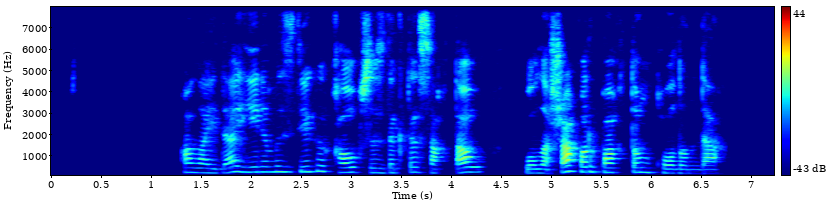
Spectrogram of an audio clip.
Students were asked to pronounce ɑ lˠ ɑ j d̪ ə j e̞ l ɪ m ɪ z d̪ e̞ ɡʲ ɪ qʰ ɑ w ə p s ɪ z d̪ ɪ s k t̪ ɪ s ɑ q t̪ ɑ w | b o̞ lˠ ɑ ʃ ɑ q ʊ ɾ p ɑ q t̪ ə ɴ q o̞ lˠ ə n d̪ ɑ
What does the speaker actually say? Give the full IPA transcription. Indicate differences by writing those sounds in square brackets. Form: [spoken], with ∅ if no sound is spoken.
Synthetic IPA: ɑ lˠ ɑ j d̪ [ɑ] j e̞ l ɪ m ɪ z d̪ e̞ ɡʲ ɪ qʰ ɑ w ə p s ɪ z d̪ ɪ [∅] k t̪ ɪ s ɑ q t̪ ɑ w | b o̞ lˠ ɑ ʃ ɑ q ʊ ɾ p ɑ q t̪ ə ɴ [qʰ] o̞ lˠ ə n d̪ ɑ

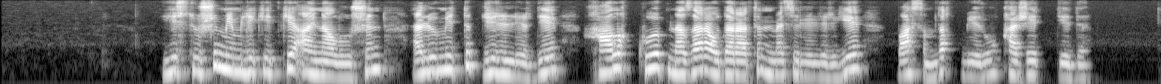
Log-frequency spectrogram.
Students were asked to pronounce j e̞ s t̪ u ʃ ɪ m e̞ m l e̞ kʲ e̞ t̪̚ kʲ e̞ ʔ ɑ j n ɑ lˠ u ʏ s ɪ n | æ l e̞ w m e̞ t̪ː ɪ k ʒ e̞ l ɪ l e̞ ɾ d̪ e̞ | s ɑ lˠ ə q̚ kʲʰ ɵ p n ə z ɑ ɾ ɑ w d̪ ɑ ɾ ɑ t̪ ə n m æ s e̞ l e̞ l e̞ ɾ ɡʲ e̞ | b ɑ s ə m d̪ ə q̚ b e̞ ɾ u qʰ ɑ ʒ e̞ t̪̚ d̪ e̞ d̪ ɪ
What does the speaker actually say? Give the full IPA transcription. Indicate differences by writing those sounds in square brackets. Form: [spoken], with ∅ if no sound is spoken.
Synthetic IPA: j e̞ s t̪ u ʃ ɪ m e̞ m l e̞ kʲ e̞ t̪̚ kʲ e̞ ʔ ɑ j n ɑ lˠ u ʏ [ʃ] ɪ n | æ l e̞ w m e̞ t̪ː ɪ k ʒ e̞ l ɪ l e̞ ɾ d̪ e̞ | [χ] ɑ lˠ ə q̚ kʲʰ ɵ p n [ɑ] z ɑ ɾ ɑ w d̪ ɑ ɾ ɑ t̪ ə n m æ s e̞ l e̞ l e̞ ɾ ɡʲ e̞ | b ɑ s ə m d̪ ə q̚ b e̞ ɾ u qʰ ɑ ʒ e̞ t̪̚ d̪ e̞ d̪ ɪ

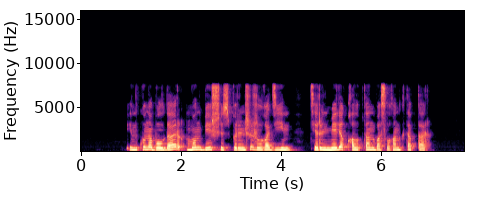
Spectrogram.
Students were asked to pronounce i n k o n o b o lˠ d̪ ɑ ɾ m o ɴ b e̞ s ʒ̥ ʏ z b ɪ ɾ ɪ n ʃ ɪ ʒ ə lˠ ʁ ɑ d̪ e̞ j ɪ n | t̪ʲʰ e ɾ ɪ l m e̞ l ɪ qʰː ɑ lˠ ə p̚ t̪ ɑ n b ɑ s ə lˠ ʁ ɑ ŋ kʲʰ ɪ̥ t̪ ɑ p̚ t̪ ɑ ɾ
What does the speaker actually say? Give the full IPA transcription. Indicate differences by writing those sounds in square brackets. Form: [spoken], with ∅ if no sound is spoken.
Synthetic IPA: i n k [u] n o b o lˠ d̪ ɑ ɾ m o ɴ b e̞ s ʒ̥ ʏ z b ɪ ɾ ɪ n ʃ ɪ ʒ ə lˠ ʁ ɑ d̪ e̞ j ɪ n | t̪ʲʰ e ɾ ɪ l m e̞ l ɪ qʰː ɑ lˠ ə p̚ t̪ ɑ n b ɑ s ə lˠ ʁ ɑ ŋ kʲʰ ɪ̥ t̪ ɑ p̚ t̪ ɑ ɾ

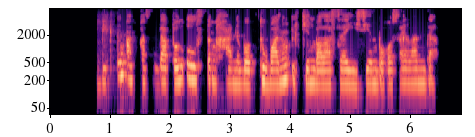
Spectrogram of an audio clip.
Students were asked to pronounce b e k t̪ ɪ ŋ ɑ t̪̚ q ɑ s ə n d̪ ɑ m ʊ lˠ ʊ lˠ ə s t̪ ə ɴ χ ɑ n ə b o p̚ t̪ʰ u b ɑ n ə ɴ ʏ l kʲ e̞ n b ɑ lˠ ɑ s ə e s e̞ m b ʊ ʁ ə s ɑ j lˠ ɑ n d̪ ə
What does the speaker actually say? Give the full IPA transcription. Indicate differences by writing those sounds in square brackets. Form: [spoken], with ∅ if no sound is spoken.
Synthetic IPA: b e k t̪ ɪ ŋ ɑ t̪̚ q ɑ s ə n d̪ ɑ [b] ʊ lˠ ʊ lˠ ə s t̪ ə ɴ χ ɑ n ə b o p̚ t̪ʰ u b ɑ n ə ɴ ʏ l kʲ e̞ n b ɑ lˠ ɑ s ə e s e̞ [n] b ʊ ʁ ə s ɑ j lˠ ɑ n d̪ ə

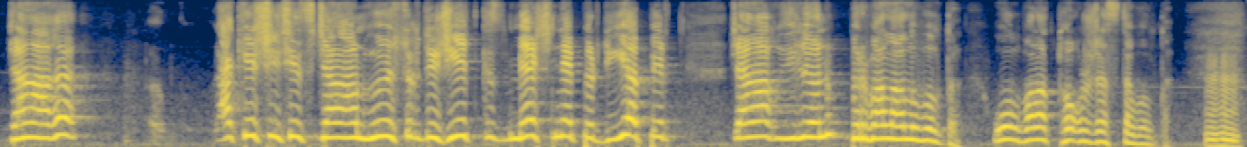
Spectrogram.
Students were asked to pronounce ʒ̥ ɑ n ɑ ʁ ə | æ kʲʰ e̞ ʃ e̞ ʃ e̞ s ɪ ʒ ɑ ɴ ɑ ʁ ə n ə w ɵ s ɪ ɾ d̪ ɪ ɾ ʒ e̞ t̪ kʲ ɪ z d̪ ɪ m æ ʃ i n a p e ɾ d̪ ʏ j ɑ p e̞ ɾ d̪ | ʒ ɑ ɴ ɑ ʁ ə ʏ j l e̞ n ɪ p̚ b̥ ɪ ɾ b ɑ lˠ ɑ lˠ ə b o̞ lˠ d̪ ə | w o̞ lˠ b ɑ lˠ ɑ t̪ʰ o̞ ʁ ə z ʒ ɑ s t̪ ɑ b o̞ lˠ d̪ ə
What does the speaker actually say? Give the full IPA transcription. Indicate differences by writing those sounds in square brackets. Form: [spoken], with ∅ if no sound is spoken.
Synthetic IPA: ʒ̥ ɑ [ɴ] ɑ ʁ ə | æ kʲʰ e̞ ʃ e̞ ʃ e̞ s ɪ ʒ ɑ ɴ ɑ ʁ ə n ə w ɵ s ɪ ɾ d̪ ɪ [∅] ʒ e̞ t̪ kʲ ɪ z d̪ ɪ m æ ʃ i n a p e ɾ d̪ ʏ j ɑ p e̞ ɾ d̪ | ʒ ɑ ɴ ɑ ʁ ə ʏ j l e̞ n ɪ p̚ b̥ ɪ ɾ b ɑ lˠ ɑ lˠ ə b o̞ lˠ d̪ ə | w o̞ lˠ b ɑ lˠ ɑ t̪ʰ o̞ ʁ ə z ʒ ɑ s t̪ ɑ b o̞ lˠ d̪ ə

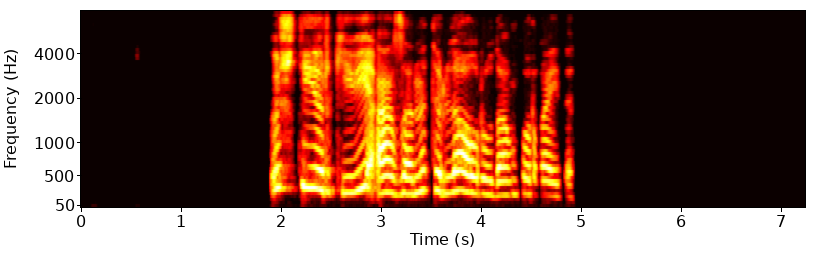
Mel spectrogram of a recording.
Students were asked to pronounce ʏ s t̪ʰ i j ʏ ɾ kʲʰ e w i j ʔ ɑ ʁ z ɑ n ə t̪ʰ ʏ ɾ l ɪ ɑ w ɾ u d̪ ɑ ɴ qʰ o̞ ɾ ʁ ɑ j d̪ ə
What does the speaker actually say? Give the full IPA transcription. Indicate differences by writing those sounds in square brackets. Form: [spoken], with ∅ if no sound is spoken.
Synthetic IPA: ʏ [ʃ] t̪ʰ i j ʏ ɾ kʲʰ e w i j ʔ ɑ ʁ z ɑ n ə t̪ʰ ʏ ɾ l ɪ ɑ w ɾ u d̪ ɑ ɴ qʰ o̞ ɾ ʁ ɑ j d̪ ə

